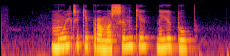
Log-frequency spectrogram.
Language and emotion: Russian, neutral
